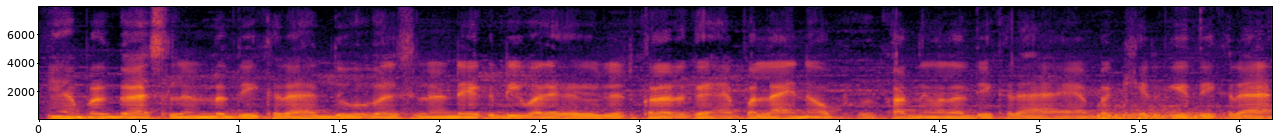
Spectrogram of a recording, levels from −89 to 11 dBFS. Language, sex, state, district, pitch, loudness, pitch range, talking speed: Hindi, male, Haryana, Jhajjar, 110 Hz, -17 LUFS, 105-110 Hz, 280 wpm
